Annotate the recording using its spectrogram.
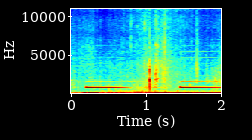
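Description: A 2015 Jeep Cherokee Trailhawk's engine started by its push button: a short burst of starting as it catches, then a steady low idle. A steady electronic chime tone from the dash sounds twice over the idle.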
